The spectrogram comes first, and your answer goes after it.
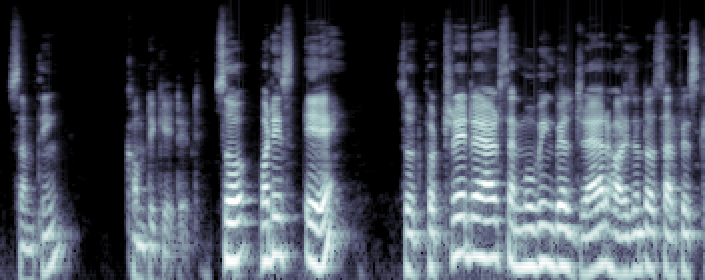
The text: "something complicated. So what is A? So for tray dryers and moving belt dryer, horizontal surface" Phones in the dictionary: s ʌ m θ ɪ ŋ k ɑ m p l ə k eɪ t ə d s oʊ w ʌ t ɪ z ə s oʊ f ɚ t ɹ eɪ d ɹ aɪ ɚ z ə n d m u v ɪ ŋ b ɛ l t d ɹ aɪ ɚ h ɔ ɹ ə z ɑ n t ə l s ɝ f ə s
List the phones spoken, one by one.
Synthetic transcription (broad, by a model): s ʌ m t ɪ ŋ k ɑ m p l ə k eɪ t ə d s oʊ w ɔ t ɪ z ə s oʊ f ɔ t ɹ eɪ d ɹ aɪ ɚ s ə n d m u b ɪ ŋ b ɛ l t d ɹ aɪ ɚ h ɔ ɹ ə z ɑ n t ə l s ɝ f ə s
